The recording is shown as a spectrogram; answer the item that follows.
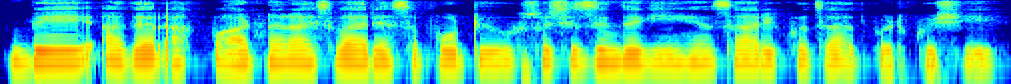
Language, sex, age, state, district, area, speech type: Kashmiri, female, 30-45, Jammu and Kashmir, Bandipora, rural, spontaneous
